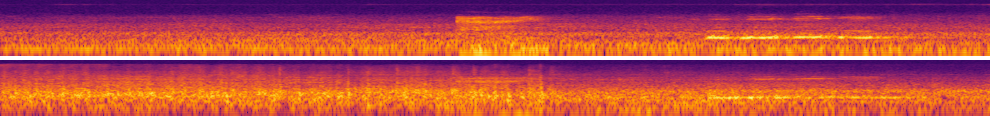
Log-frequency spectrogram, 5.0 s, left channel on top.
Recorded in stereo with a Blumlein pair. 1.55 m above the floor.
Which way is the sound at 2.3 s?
65° left.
